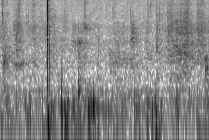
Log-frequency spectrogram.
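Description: A quiet hall with one sharp click about a second in, then a few soft thumps: handling noise, typical of a handheld microphone being passed to a questioner from the audience.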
